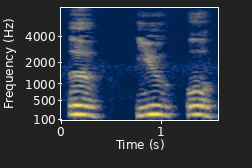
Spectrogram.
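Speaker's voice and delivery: ordinary delivery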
